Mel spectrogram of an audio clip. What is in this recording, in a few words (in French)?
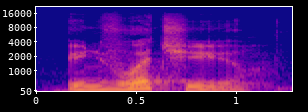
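"voiture" French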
